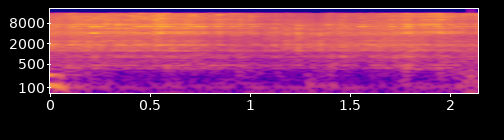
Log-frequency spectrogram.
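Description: Menthol crystals pouring out of a bag into a glass Erlenmeyer flask: a steady gritty rustling and pattering of crystals sliding onto glass and onto each other.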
